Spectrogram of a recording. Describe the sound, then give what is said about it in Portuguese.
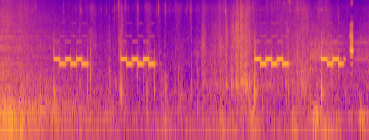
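Electronic telephone ringing for an incoming call: four short warbling bursts, each trilling quickly between two pitches, separated by brief pauses over a low background. “quando recebi um telefonema do Etienne”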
